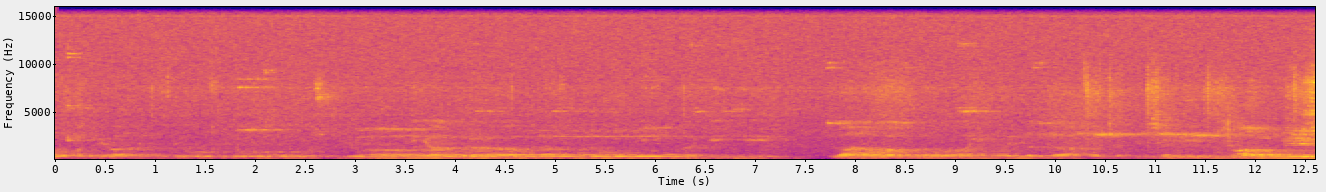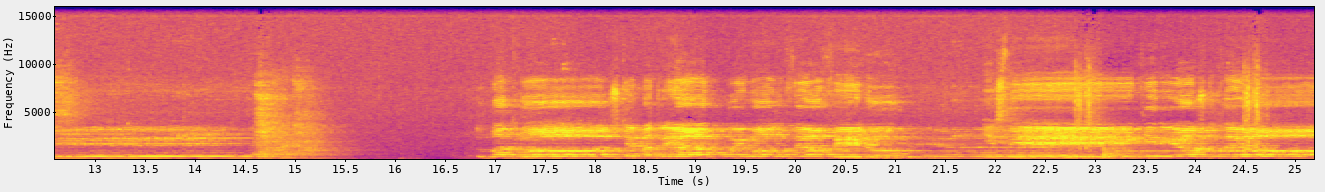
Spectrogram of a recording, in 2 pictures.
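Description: Men chant slowly together in a large echoing hall.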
